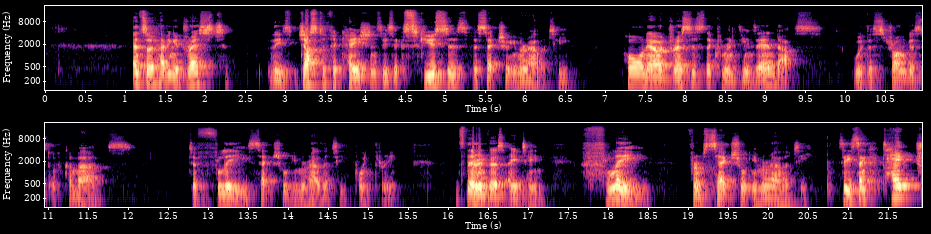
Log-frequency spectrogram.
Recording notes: This sermon was preached at St George's Church, Penang on 13th October 2021.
